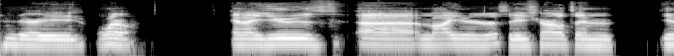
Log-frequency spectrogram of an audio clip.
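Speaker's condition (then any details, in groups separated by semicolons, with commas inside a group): Congenital muscular dystrophy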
